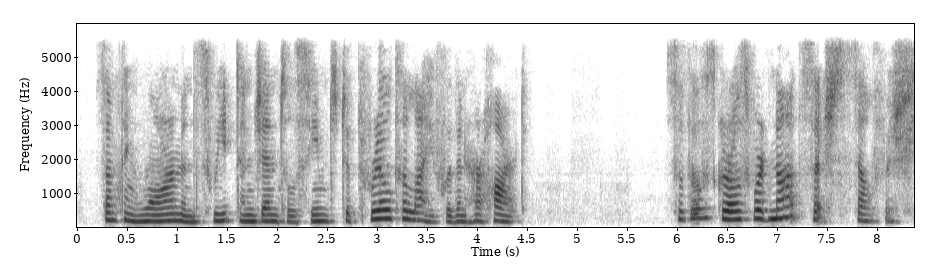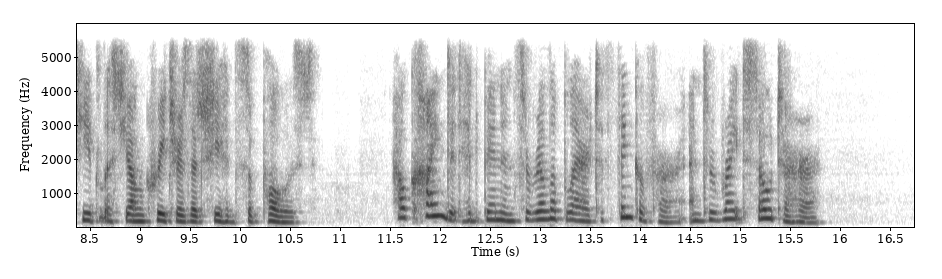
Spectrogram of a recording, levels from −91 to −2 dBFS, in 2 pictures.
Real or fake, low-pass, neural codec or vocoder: fake; 5.4 kHz; vocoder, 44.1 kHz, 128 mel bands, Pupu-Vocoder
